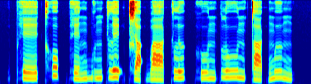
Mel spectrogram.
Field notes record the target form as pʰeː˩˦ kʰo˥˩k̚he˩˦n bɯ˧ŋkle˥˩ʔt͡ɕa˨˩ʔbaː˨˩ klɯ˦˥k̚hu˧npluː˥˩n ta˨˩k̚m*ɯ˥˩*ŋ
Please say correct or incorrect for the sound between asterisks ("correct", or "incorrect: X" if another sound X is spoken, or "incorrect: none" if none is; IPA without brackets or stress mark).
correct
